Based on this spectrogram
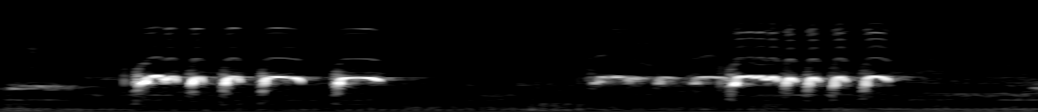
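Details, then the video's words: Zebra dove song, a lure for wild doves. Two phrases of clipped, stuttering coos follow each other, the first short and crisp, the second longer and rolling. A faint low hum sits underneath. "PIKAT PERKUTUT"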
